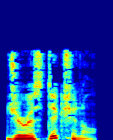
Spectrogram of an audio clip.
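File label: "jurisdictional", British English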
